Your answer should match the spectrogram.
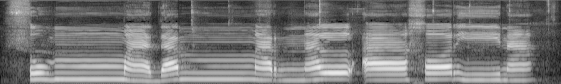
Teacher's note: Ya, wajib gunnah atau wajib didengung. Jadi, dengungnya atau gunnahnya ini ditahan 2 harokat ya.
